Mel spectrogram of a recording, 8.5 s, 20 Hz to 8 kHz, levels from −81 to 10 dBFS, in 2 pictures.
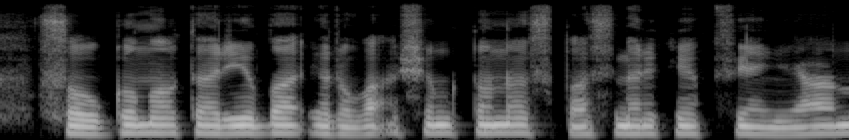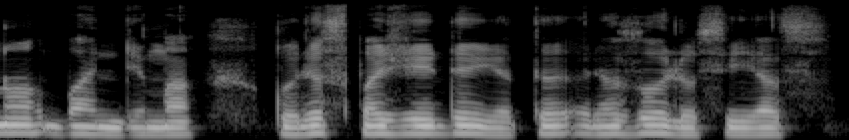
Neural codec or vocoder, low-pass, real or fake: none; 7.2 kHz; real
